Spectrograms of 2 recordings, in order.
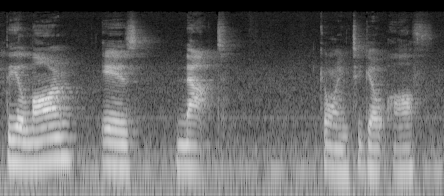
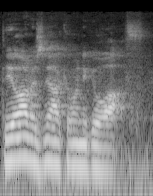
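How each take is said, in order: First: It is said slowly with weight. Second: It is said fast and rushed.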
